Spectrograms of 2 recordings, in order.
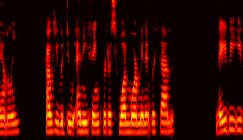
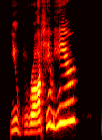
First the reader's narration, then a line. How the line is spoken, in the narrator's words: roared an enormous Yeti Santa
